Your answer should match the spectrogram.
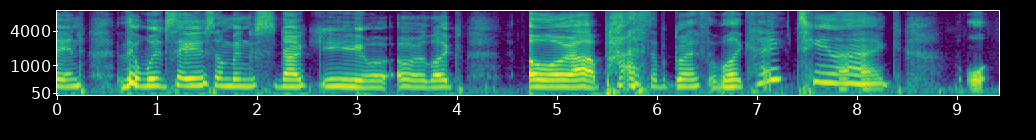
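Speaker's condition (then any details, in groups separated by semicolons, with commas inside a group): Cerebral palsy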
